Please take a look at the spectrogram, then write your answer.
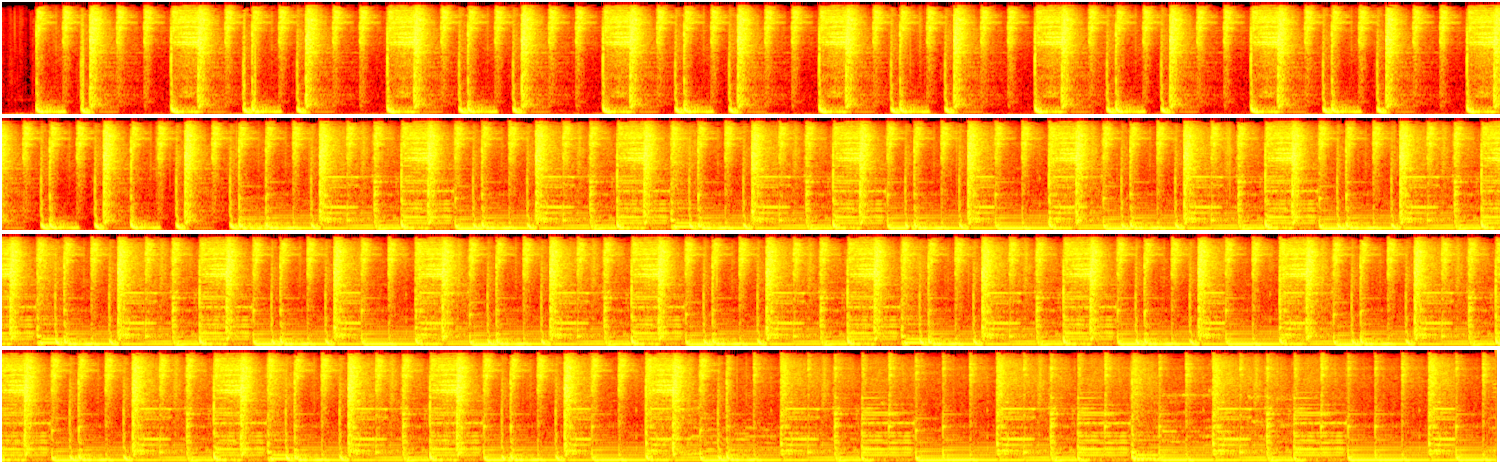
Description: HIP HOP/R&B
ブレイクビーツEP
